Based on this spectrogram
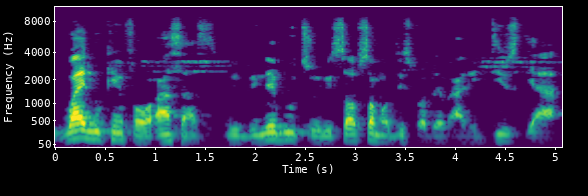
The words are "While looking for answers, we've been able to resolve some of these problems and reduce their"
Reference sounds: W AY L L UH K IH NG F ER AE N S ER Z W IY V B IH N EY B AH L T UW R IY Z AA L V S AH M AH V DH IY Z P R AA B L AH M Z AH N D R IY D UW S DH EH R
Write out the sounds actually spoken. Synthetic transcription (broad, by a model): W AY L L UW K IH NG F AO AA N S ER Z W IY V B IH N EY B AH L T UW R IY S AA L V S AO M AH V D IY S P R AA B L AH M AH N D R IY D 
